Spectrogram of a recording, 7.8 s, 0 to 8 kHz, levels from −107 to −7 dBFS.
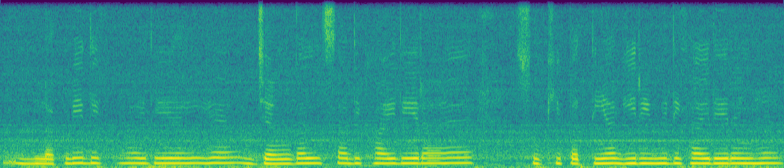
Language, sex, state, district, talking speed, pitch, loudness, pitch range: Hindi, female, Uttar Pradesh, Varanasi, 145 wpm, 235 Hz, -13 LUFS, 235-245 Hz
